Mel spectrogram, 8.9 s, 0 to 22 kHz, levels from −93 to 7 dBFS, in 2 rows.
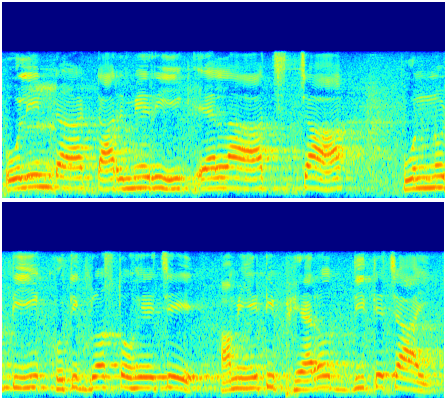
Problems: constant background noise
